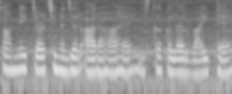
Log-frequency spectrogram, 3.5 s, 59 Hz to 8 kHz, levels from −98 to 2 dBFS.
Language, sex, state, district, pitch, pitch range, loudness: Hindi, female, Chhattisgarh, Raipur, 195 Hz, 185-210 Hz, -15 LUFS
